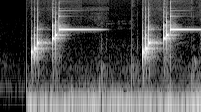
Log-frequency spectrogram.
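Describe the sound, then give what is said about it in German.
A phone notification tone for a new dating-app message: a short, bright electronic chime of rising notes ending on a held high tone, heard twice, clear and alone. “Hey, was war das denn? Der Toni hat dir eine neue Nachricht geschickt.”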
